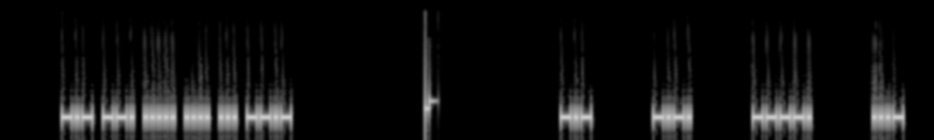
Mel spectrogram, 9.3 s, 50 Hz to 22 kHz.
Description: Morse code, heard as a keyed tone, about 36 wpm, spaced as for 20 wpm, 700 Hz. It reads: KG5HSQ KC9V
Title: USA Call Signs - 6 Characters - 6x Character Spacing - 35wpm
